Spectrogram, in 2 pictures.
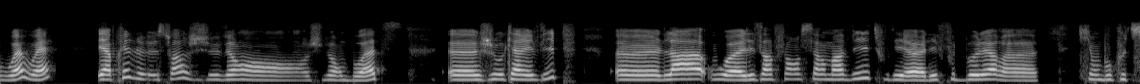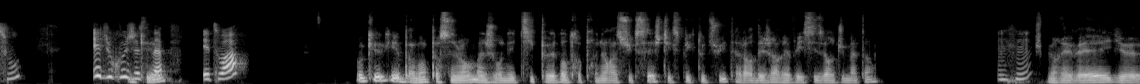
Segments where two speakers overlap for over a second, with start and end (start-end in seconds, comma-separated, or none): none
